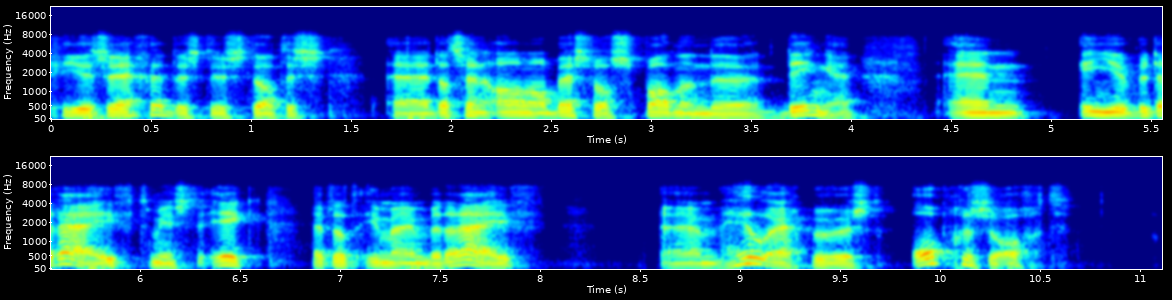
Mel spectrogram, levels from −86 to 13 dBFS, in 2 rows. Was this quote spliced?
no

